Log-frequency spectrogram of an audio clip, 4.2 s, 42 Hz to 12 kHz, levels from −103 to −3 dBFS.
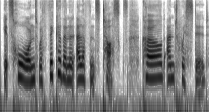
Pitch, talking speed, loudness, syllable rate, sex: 220 Hz, 160 wpm, -17 LUFS, 4.7 syllables/s, female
